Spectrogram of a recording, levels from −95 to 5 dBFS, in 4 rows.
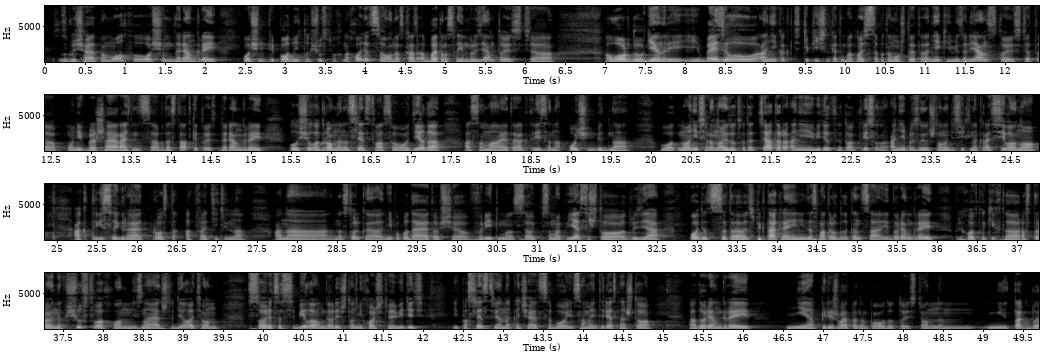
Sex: male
